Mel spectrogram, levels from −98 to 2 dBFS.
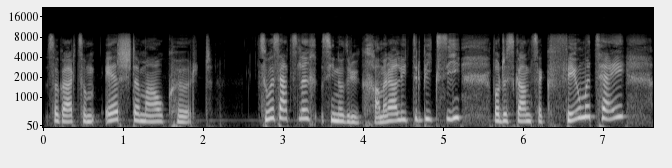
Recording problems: high frequencies cut off; noticeable; nothing above 8 kHz

